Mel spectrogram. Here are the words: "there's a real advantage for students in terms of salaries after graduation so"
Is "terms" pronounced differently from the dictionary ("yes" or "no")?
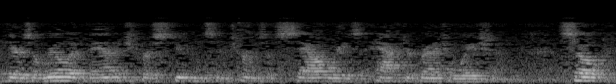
no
